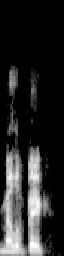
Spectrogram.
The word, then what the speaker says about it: Malerweg: So I certainly didn't know how to pronounce it, and evidently it's pronounced Malerweg.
